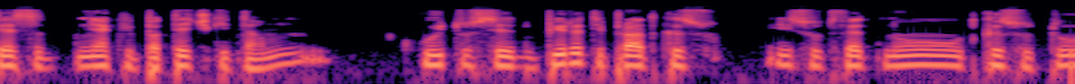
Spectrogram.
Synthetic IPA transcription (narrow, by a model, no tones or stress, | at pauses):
t̪ɛsənʲakəkvipɐt̪ɛt͡ʃk̟it̪am | kʊit̪ʊsɛd̪opiɾət̪ipɾʔavət̪kɤsʊ̥ | isoːt̪vɛt̪noot̪kɤsot̪o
